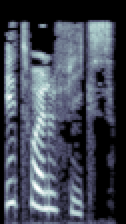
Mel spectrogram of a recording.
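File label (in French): "etoile fixe", French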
